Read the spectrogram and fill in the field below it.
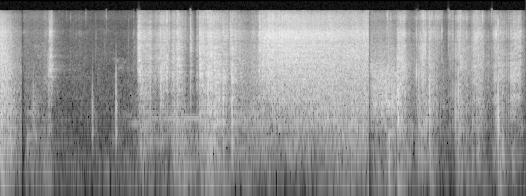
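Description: Potting soil pours from a bag into a metal bucket.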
